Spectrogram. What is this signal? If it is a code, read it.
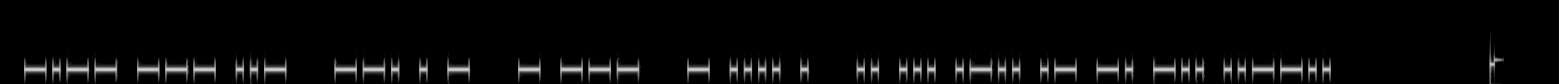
Morse code, heard as a keyed tone, about 17 wpm, 700 Hz. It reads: YOU GET TO THE ISLAND?
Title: Sentences from Top 1000 Words - Review Part 3 - 17wpm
